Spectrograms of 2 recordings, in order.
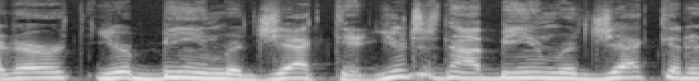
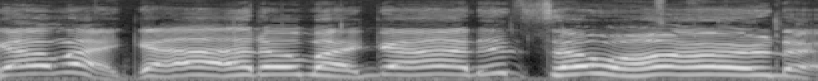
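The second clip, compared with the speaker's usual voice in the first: mock crying, much higher, much slower; 9 semitones higher than usual. Retelling his wife's words after an audition, imitating someone crying. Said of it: "and she was crying".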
